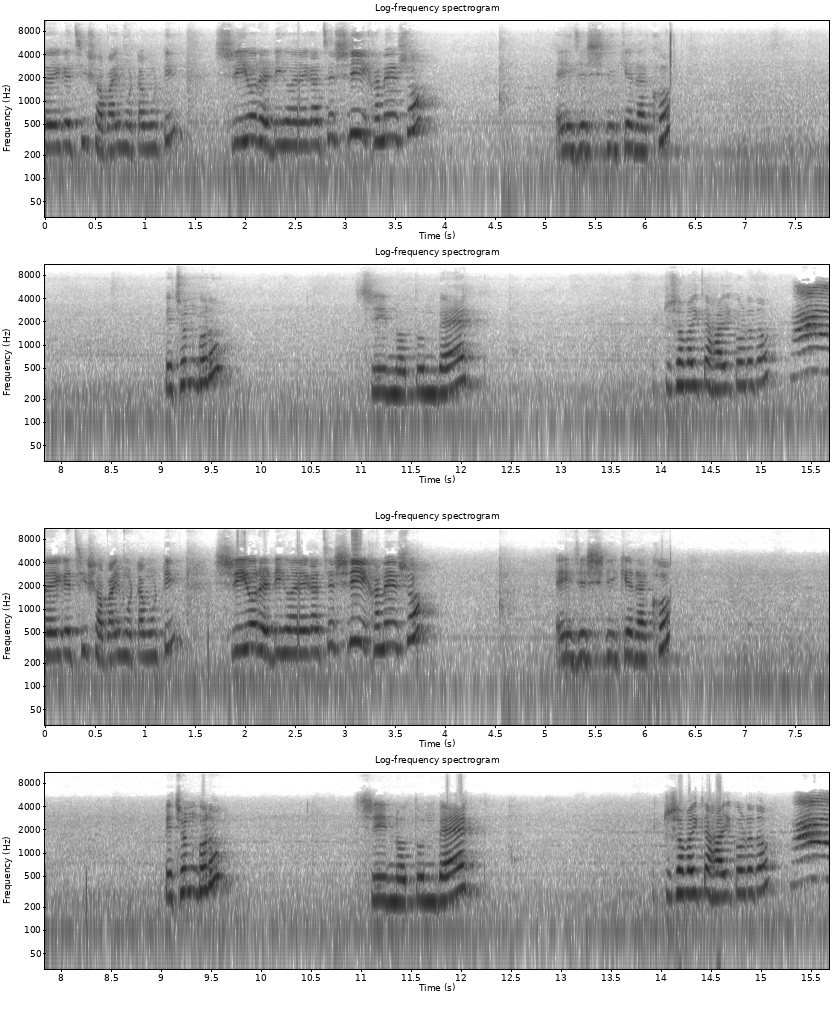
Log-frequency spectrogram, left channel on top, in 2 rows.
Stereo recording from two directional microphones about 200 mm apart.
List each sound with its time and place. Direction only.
0.0 s a woman's voice: 10° left (ahead or behind)
5.1 s a woman's voice: 10° left (ahead or behind)
9.0 s speech: 5° left (ahead or behind)
11.0 s speech: 5° left (ahead or behind)
14.0 s speech: 5° left (ahead or behind)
